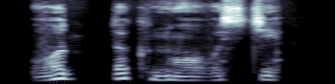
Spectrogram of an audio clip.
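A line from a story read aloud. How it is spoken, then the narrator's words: Muttered. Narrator (Russian): пробормотал Велес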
